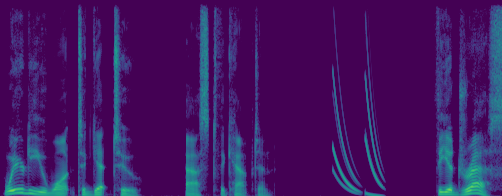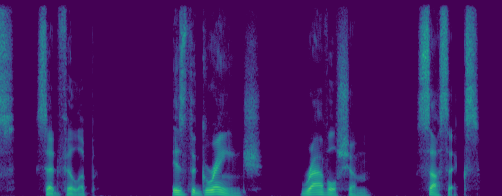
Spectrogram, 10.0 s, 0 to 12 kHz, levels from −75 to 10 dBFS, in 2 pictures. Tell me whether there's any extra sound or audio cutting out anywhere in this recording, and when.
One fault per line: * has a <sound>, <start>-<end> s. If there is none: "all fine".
* has a chirp, 3.3-3.9 s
